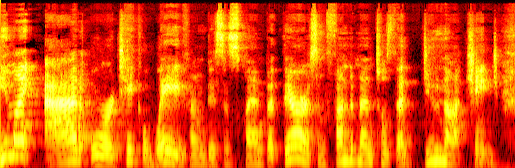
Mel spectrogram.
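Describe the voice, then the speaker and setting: Her voice somewhat breathy and fairly high, a woman talks at a fairly quick pace with lively intonation. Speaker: marketing educator. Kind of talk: tutorial. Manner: casual, with many fillers.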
